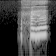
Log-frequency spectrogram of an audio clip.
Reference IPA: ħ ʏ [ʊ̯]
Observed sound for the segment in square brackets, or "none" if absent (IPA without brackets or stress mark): ə̯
